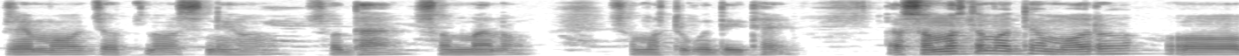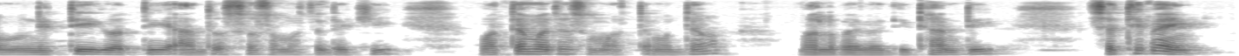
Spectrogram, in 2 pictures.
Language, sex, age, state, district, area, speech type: Odia, male, 45-60, Odisha, Bhadrak, rural, spontaneous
